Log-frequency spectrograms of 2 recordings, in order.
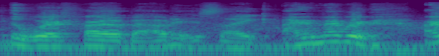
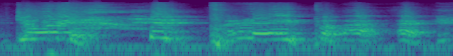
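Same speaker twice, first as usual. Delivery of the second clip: high, loud comic holler; imitated yell; 13 semitones higher, 4 dB louder, much slower than usual. Jake calling from the bathroom, high mock yell. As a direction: holler it like a desperate call from afar. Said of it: "he won't stop yelling".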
